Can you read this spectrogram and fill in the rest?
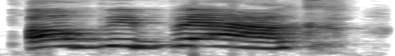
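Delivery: high-pitched call to friends; mild shout. A narrator's reading. Boy promising his friends he will return, mild shout. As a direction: call it out to someone far away. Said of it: "he shouted off to his friends".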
